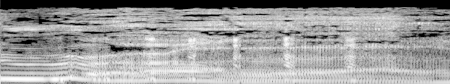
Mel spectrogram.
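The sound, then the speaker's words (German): A voice imitates a Godzilla roar: one loud, drawn-out, strained vocal cry with a rough, wavering texture that slowly sinks in pitch over about two seconds. “möchtest jetzt sicherlich noch hören, wie ich einen Godzilla nachmache, richtig?”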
